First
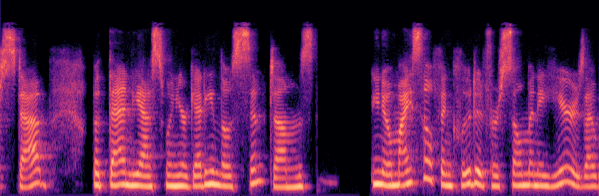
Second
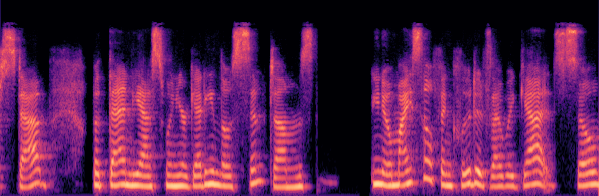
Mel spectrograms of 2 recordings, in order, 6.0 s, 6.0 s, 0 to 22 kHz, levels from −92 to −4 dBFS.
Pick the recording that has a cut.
second; 1 cut; at 4.9 s

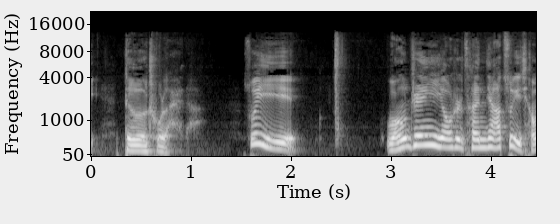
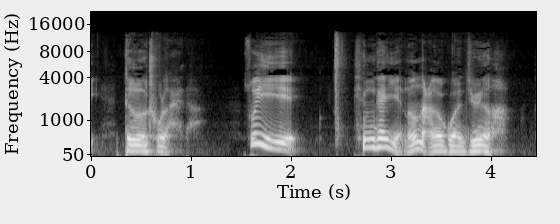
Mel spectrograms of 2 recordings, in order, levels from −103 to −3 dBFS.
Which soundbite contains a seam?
second; 1 cut; at 2.6 s

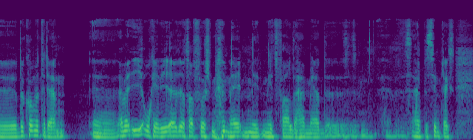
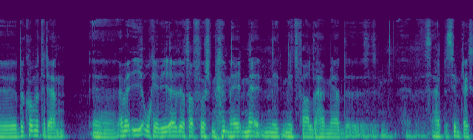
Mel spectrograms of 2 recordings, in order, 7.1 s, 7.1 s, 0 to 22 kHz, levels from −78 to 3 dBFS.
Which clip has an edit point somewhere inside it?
first; 1 cut; at 3.6 s

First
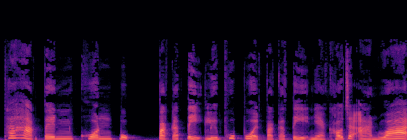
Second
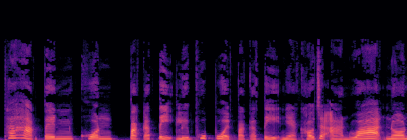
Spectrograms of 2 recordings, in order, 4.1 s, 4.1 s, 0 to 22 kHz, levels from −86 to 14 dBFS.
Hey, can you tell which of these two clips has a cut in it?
second; 1 cut; at 1.2 s

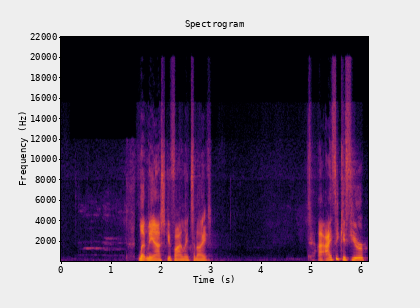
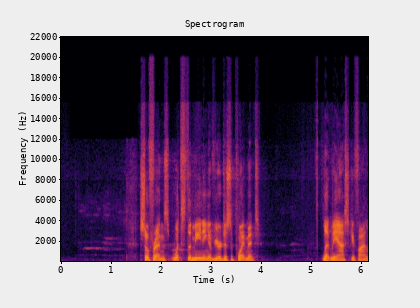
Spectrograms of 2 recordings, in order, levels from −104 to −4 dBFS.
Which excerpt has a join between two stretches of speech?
first; 1 cut; at 1.5 s

